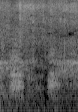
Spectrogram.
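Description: Benny, a forest dog, gives two short barks about a third of a second apart, close by and moderately loud over a low outdoor rumble.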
